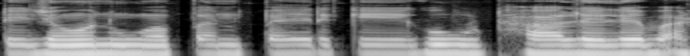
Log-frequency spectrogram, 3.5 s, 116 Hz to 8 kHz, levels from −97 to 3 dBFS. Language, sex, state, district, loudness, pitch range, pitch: Bhojpuri, male, Bihar, Muzaffarpur, -16 LUFS, 135-140 Hz, 135 Hz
